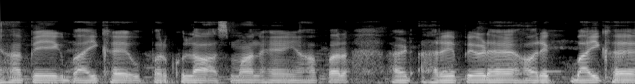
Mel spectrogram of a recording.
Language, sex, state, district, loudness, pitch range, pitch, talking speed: Hindi, male, Odisha, Nuapada, -17 LUFS, 95-100 Hz, 100 Hz, 180 wpm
